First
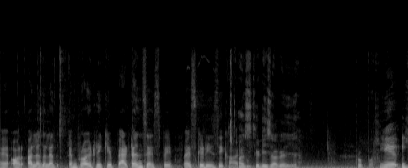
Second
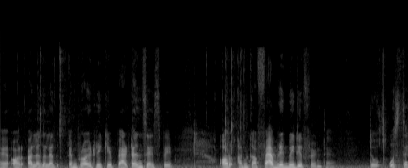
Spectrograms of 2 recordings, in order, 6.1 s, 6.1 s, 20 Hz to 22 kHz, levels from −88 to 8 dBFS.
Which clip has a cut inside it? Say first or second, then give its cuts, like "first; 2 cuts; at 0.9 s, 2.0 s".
first; 1 cut; at 2.8 s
